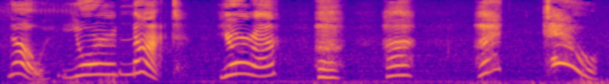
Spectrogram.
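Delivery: slow, loud, high scolding; sputtering to find the word; loud halting mock scold; loud stammering bird.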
